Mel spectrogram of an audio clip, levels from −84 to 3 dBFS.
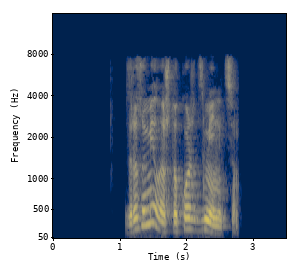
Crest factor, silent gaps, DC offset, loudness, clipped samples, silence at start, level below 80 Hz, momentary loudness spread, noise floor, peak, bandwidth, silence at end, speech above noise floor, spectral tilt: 18 dB; none; under 0.1%; -20 LUFS; under 0.1%; 1.1 s; -68 dBFS; 10 LU; under -90 dBFS; -6 dBFS; 8.2 kHz; 0.75 s; over 71 dB; -3 dB/octave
